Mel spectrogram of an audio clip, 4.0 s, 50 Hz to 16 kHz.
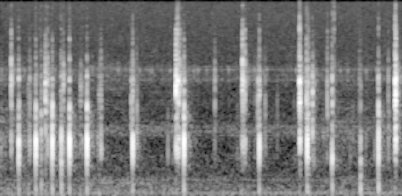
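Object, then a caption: Plastic game controller. A thumb clicks the D-pad and fingertips press the face buttons on a hand-sized, hollow, grey plastic SNES game controller. About 17 short, dry plastic clicks come in an irregular, quick rhythm. Each has a bright, sharp edge centered around 1.1 kHz and dies away almost instantly, with quiet gaps between presses.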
